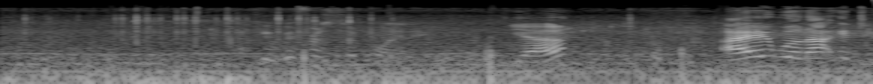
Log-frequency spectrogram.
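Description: Steady wind rumble buffeting the microphone of a camera carried aloft on a parasail. A person's voice calls out briefly twice in the second half.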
